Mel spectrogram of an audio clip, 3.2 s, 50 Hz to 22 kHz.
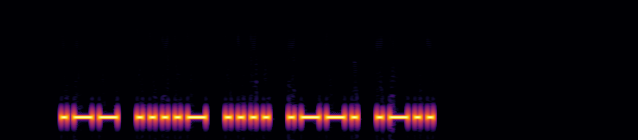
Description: Morse code, heard as a keyed tone, about 35 wpm, 700 Hz. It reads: W4HPL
